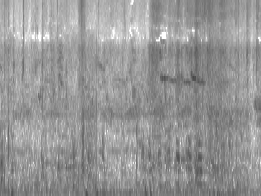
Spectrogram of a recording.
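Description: Shola print chickens on a poultry farm clucking softly at a distance, faint intermittent clucks under someone talking nearby.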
